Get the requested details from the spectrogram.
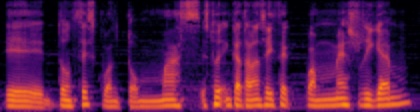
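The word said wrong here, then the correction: quan més siguem, més riurem: No, lo he dicho mal. quan mes siguem, mes riurem, ¿no?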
